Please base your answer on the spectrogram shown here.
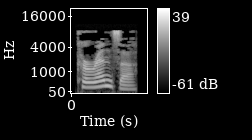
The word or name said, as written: karenza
